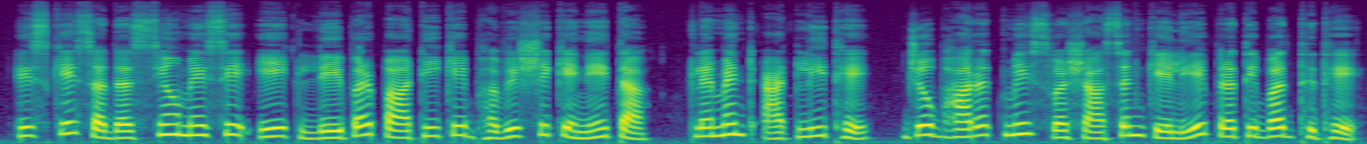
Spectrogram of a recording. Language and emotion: Hindi, neutral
